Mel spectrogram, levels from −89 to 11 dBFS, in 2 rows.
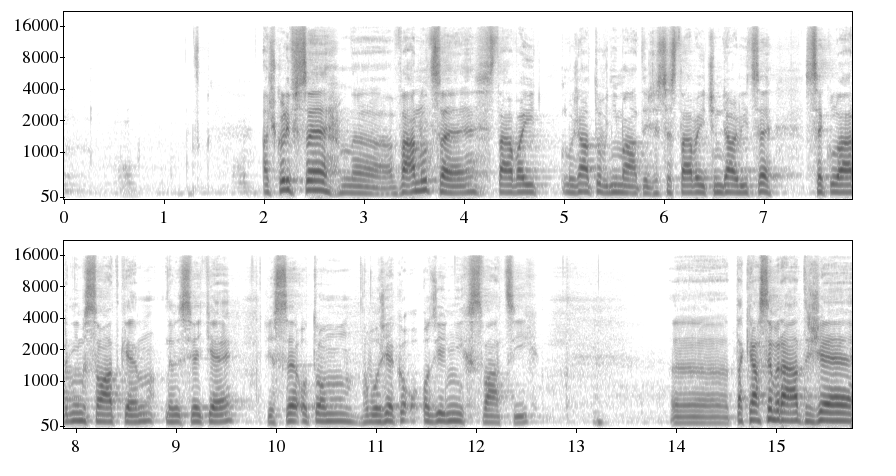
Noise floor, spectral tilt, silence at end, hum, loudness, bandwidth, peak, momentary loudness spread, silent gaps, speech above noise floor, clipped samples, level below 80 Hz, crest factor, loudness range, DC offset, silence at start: -72 dBFS; -4 dB/octave; 0 s; none; -32 LUFS; 16 kHz; -12 dBFS; 11 LU; none; 40 dB; under 0.1%; -80 dBFS; 22 dB; 6 LU; under 0.1%; 1.3 s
